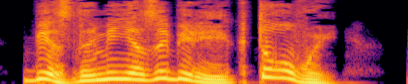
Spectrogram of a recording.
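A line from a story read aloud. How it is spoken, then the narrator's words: Man's exclamation. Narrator (Russian): воскликнул мужик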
